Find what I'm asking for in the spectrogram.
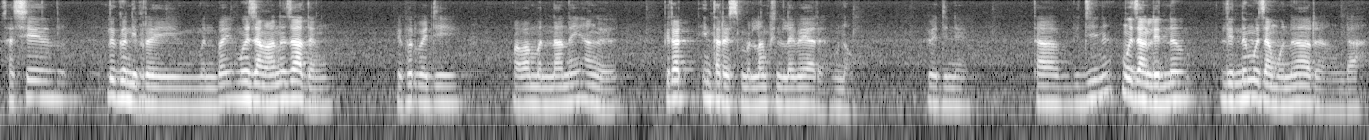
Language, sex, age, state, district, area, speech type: Bodo, male, 18-30, Assam, Kokrajhar, rural, spontaneous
